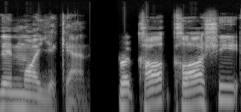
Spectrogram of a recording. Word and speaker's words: Kalshi: But Kalshi, how do you say it?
